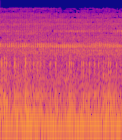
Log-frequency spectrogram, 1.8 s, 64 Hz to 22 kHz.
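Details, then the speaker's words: Samsung inverter fridge with 3-blink compressor error code, microphone near the compressor after power-up: soft, even hum with a faint high tone as the compressor starts and runs smoothly. "ये देख सकते हैं आप, ये आवाज़ कर रहा है, यहाँ से ये कंप्रेसर आवाज़ कर रहा है।"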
